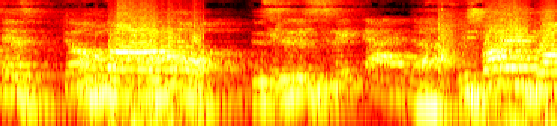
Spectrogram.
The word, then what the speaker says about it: Dombolo: That is pronounced as Dombolo.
